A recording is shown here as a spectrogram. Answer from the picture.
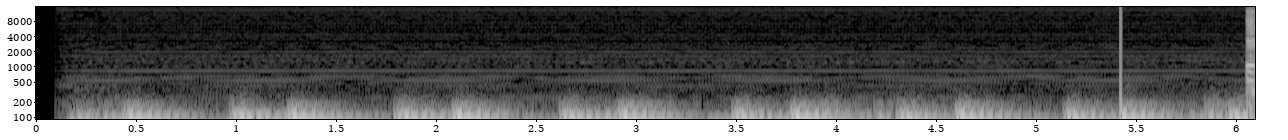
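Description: Heartbeat sound effect: deep thumps in pairs, repeating about every 0.8 s. A single sharp click comes shortly before the end.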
